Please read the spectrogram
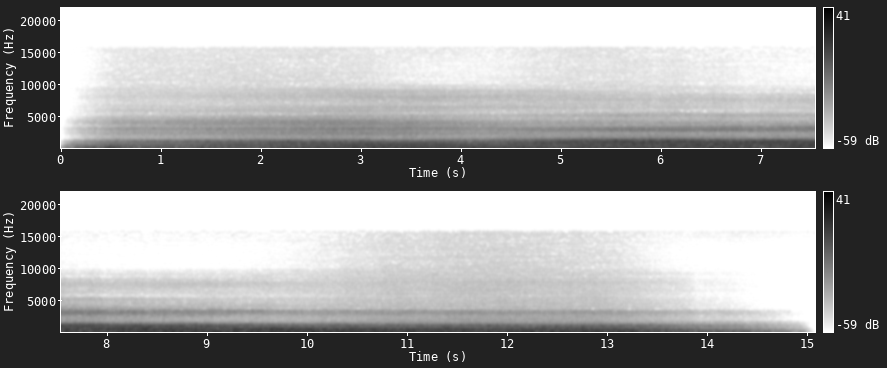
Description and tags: synthchorus haunted
Synthetic Chorus Sound Stereo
